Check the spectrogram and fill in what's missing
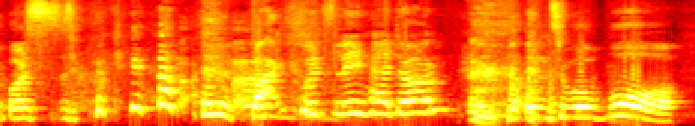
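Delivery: giggling through the words; laughing through reading. Real, not acted. Reading the silly book aloud, laughing. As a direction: read it while cracking up.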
